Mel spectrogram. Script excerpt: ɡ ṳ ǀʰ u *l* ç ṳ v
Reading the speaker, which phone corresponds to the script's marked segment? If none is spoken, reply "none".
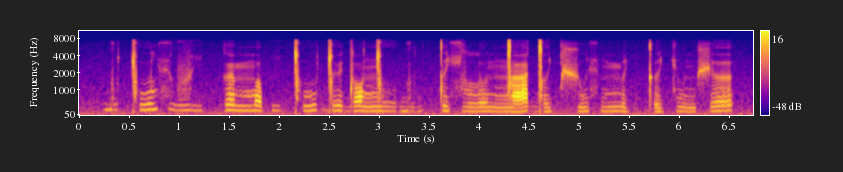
l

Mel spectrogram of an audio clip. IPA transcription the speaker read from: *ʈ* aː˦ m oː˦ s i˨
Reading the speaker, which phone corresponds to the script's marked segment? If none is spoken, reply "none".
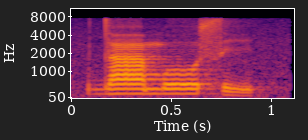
d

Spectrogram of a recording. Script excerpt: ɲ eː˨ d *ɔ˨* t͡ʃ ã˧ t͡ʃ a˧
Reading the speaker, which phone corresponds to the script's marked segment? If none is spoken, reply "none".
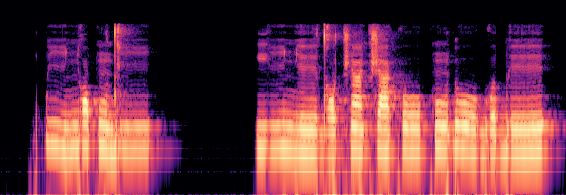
ɔ˨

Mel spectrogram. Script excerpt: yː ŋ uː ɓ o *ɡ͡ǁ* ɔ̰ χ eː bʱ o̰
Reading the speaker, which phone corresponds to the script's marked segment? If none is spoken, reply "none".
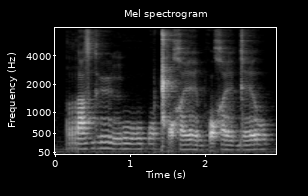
ɡ͡ǁ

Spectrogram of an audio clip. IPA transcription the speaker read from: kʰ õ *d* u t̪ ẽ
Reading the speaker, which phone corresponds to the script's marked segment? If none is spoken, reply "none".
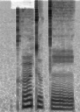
t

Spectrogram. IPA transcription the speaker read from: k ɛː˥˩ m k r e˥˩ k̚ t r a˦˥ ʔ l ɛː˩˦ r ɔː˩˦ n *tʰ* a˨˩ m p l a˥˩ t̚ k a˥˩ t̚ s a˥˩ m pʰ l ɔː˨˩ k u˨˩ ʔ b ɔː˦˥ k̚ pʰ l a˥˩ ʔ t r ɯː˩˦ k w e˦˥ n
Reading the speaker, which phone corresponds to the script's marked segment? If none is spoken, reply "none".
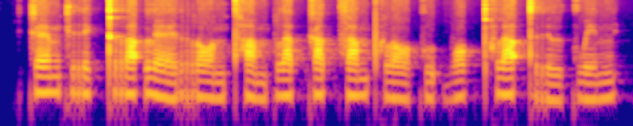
tʰ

